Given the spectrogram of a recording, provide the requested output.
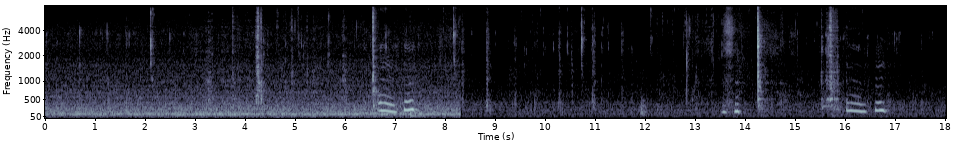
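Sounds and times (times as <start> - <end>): person humming: 6.6 - 7.6, 16.0 - 17.0
person chewing a burger: 7.9 - 13.6.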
